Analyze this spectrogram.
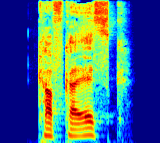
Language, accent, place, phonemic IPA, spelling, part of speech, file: German, Germany, Berlin, /kafkaˈɛsk/, kafkaesk, adjective, De-kafkaesk.ogg
- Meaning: Kafkaesque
